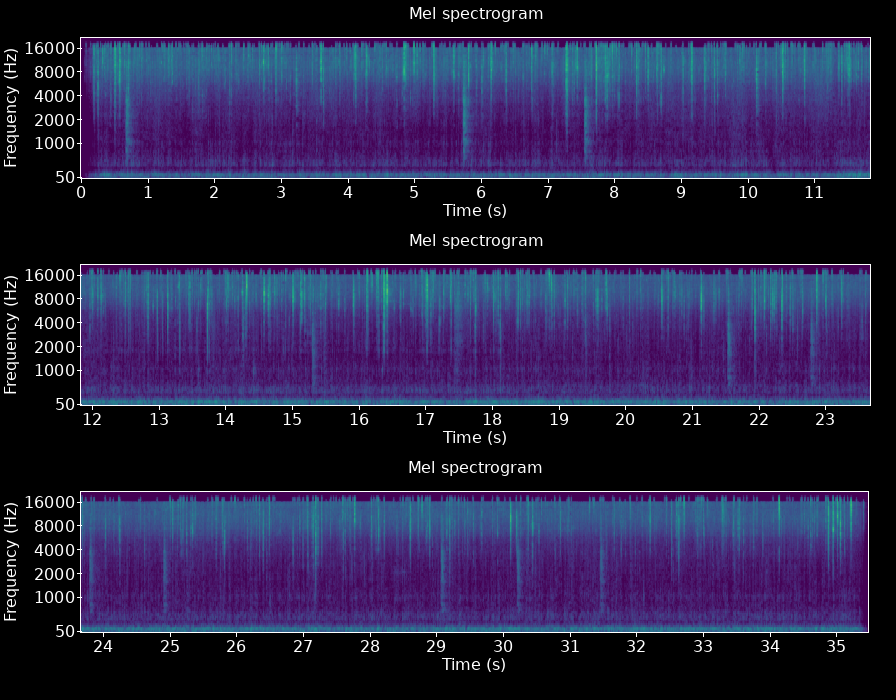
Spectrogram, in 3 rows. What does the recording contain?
foley,fireplace,burning,crackling,wood,flame,expanding,heated,metal,tension 02 M10
Sound of a heated metal fireplace making expansion torsion sounds. Subtle metal hit sound.
fireplace, element, design, pressure, torsion, expanding, friction, field-recoridng, foley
